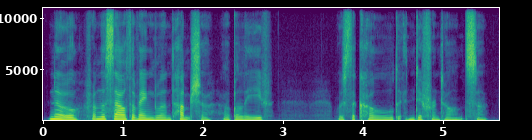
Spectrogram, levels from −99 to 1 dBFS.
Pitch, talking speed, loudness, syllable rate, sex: 175 Hz, 135 wpm, -20 LUFS, 5.1 syllables/s, female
